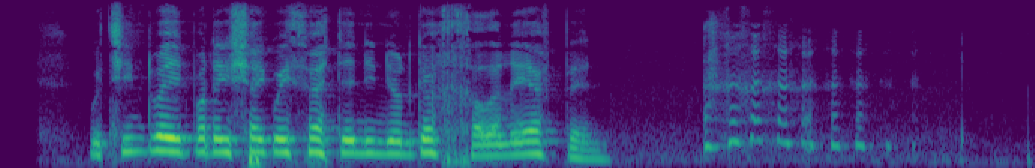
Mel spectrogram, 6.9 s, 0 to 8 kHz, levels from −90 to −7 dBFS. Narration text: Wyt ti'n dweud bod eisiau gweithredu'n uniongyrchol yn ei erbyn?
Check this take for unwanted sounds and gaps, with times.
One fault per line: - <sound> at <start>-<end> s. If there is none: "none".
- laugh at 4.7-6.2 s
